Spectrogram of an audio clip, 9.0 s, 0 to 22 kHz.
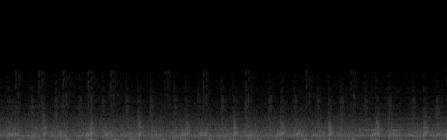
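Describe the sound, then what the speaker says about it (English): Home crowd of NC State Wolfpack fans roaring in a college football video game, a dense, steady wall of screaming and cheering throughout, loud and unbroken, with faint voices buried in the din. "The Wolfpack faithful screaming at the top of their lungs, desperate for a 3rd down stop."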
